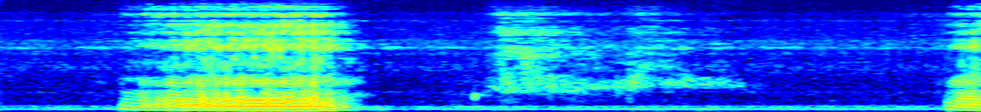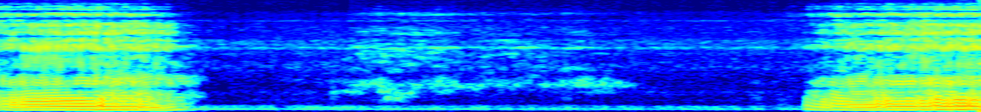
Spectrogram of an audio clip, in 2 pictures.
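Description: Loud, rough snores about every four seconds, each with a rattling low buzz, over a steady low hum; snoring.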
